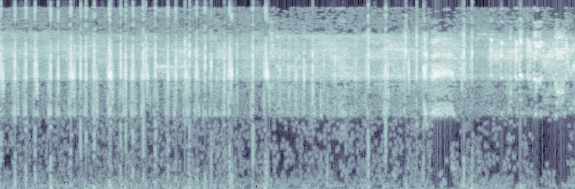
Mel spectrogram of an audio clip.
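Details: Edible-nest swiftlet lure sound for attracting swiftlets: a rattle of quick high clicks that merges into a louder, continuous twittering chatter toward the end.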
